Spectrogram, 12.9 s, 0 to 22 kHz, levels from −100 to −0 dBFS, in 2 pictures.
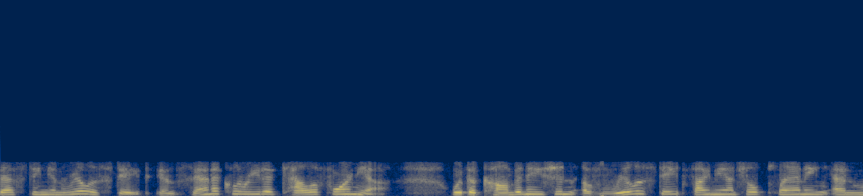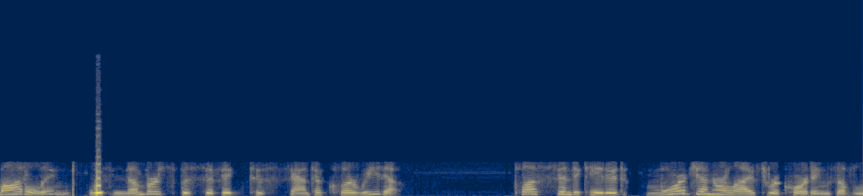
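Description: From start to finish the speech carries the buzzy, gravelly roughness of the GSM full-rate codec, a coarseness consistent with a 13 kbps stream. The codec rebuilds the voice from a vocal-tract filter excited by sparse, regularly spaced pulses, so fine detail is replaced by a grainy rasp. The band runs from roughly 300 Hz to 3.5 kHz. A spectrogram shows a hard ceiling at 3.5 kHz, little energy below 300 Hz, and harmonics that look smeared and noisy.

At 4.44 to 4.53 s, between "with a combination" and "real estate financial planning", GSM bit errors break through. Corrupted filter, pitch and gain values reach the decoder, so the sound collapses into a short squawk and pop for what fits about five frames. A second, longer burst follows at 6.98 to 7.26 s, after "estate financial planning and" and before "numbers specific to", and sounds like gargling. Its extent matches roughly eleven damaged frames. 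On a waveform both bursts appear as abrupt level spikes or dropouts in blocks. A spectrogram shows vertical slabs where the spectral shape suddenly warps for each bad frame.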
